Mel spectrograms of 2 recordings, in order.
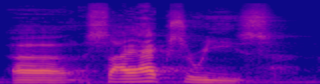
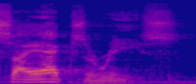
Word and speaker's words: Cyaxares: You've got a king from the Medes, and I think you pronounce the man's name Cyaxares. I think that's the way that, it's not Xerxes, but I think it's Cyaxares.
